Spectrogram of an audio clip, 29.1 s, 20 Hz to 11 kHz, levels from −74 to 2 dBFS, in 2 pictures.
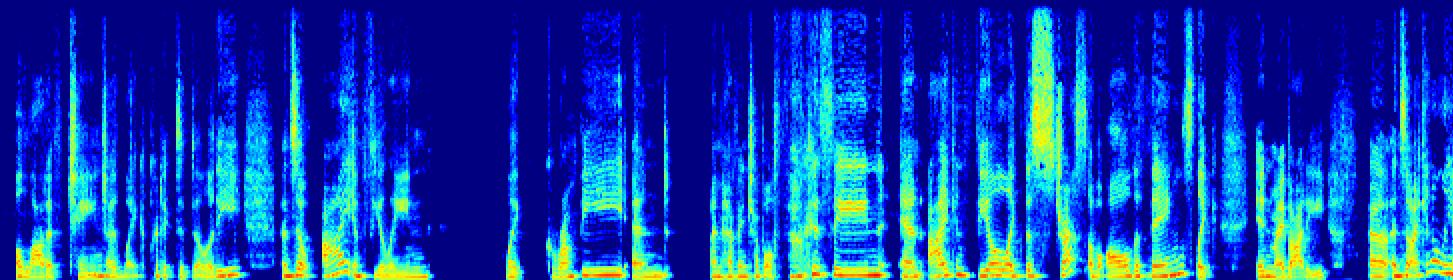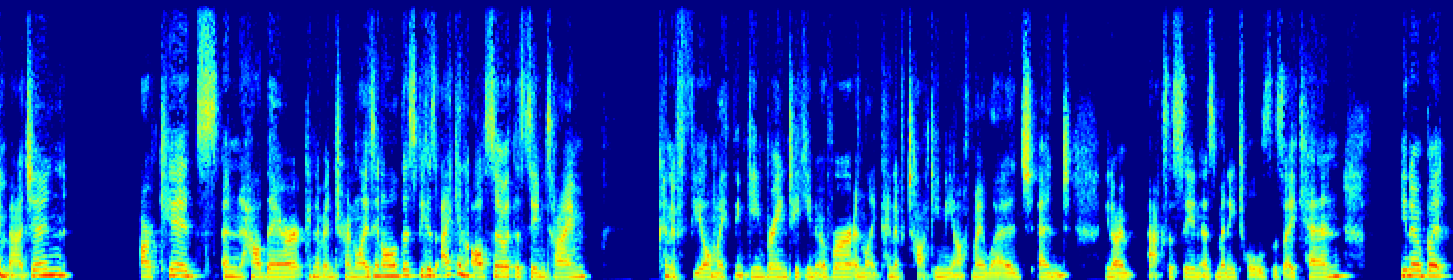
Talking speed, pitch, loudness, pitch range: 190 wpm, 195 Hz, -20 LUFS, 175-225 Hz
